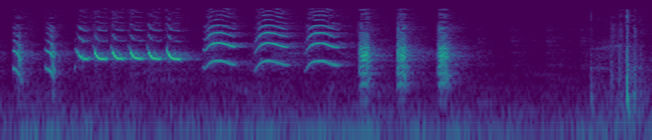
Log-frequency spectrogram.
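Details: Javan myna, recorded as training song for cage birds: a quick run of sharp chirps, three arched ringing whistles, three rasping notes, then a pause and a faint scratchy burst.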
